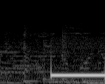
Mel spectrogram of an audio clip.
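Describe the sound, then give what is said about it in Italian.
A telephone ringing, a single steady electronic tone that cuts in abruptly halfway through and holds loud to the end after a quiet start. “Ma è il mio telefono che suona, è un altro telefono.”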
